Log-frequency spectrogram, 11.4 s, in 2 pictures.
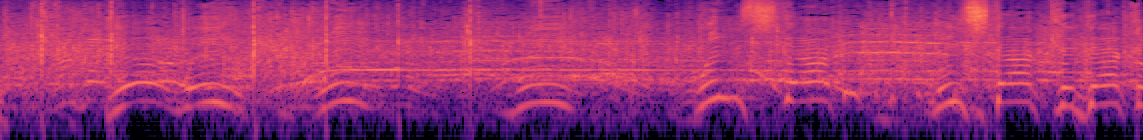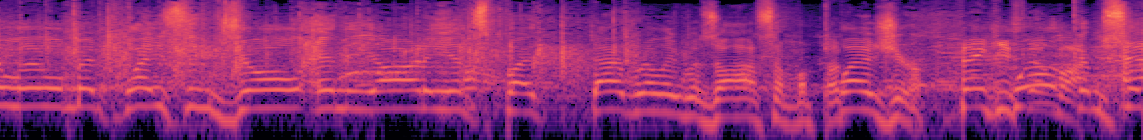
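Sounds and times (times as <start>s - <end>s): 
audience applause for Dr. Ballard's younger brother: 0.0s - 9.6s
voices whooping: 0.5s - 5.9s
speech: 3.8s - 11.4s.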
